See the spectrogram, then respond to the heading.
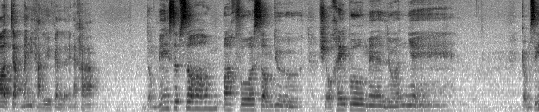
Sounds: Speech, Male singing

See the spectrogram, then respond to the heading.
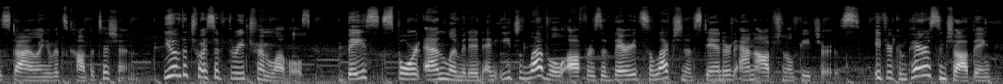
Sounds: Speech, Music

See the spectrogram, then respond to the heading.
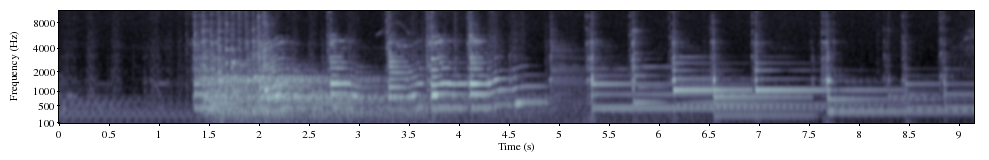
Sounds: Music

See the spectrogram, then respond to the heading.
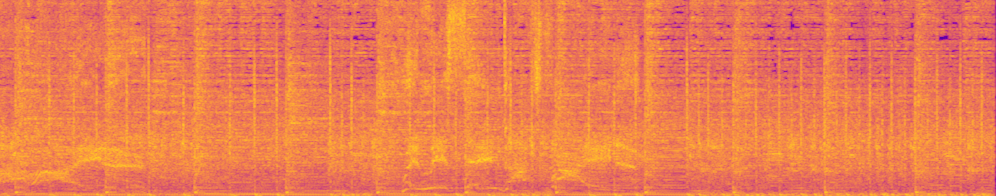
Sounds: Music

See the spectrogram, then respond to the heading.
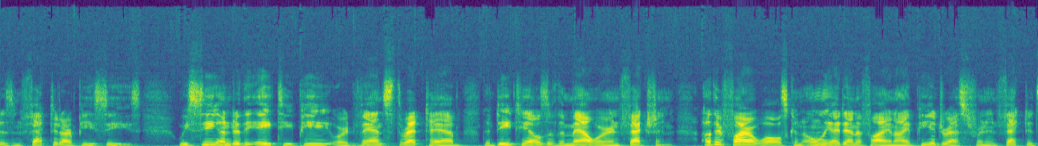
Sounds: Speech

